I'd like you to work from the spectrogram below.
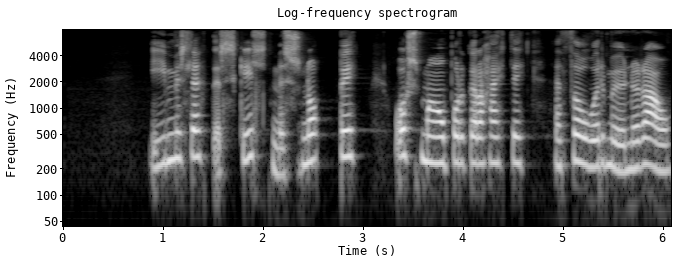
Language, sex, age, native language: Icelandic, female, 40-49, Icelandic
